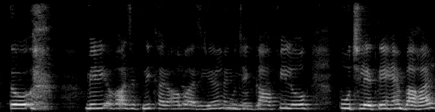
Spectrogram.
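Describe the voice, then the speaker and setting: Her pitch high, a woman talks with fairly even intonation. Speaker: beauty product reviewer. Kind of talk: product review vlog. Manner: casual Hinglish code-switching.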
